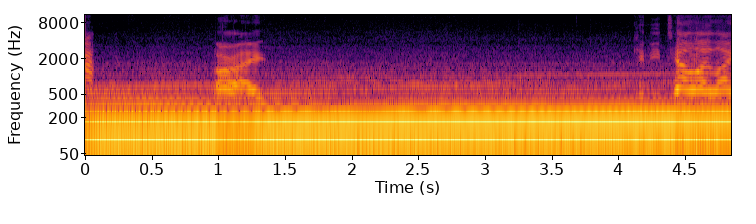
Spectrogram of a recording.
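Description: A supercharged, remastered Mini Cooper built by JET Motors drones loudly and steadily as it drives, its engine note rising slightly, with a voice briefly breaking in near the start and again at the end.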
